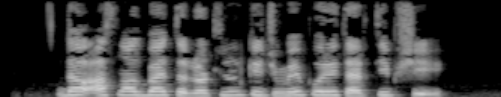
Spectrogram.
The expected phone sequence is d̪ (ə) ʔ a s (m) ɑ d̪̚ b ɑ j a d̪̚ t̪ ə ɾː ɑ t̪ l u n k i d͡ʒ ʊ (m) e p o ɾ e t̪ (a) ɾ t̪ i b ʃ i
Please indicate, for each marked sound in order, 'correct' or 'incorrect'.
incorrect: ɑ, incorrect: n, correct, correct

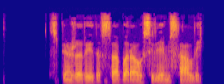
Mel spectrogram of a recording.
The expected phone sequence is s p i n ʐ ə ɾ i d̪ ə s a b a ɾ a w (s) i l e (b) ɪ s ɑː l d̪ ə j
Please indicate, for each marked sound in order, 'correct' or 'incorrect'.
correct, incorrect: m

